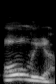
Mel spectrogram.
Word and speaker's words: Olia: even practiced this Maria how am I pronouncing it Olia Olia I want to say Alia that doesn't sound right so Olia Maria Olia uh we'll discuss her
